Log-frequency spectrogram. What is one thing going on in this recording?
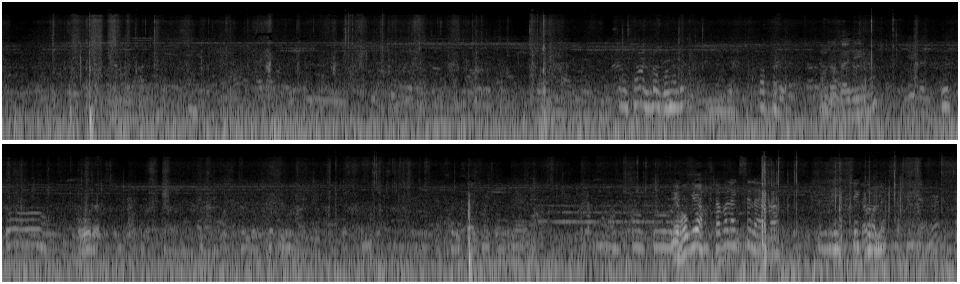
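A crowd of women chatters nearby.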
